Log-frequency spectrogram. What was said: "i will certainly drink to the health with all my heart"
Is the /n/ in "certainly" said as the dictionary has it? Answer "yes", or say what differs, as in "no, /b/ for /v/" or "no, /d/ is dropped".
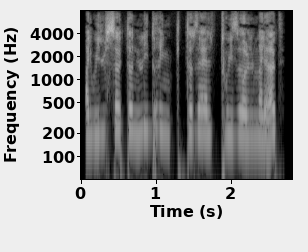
yes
